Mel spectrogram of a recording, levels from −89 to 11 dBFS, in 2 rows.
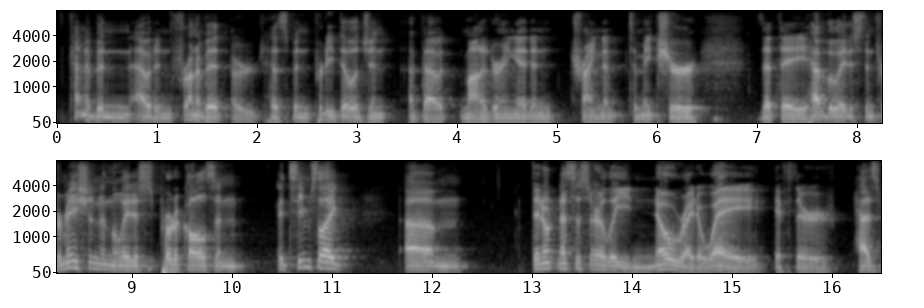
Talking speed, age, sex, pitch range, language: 165 wpm, 30-49, male, 85-105 Hz, English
